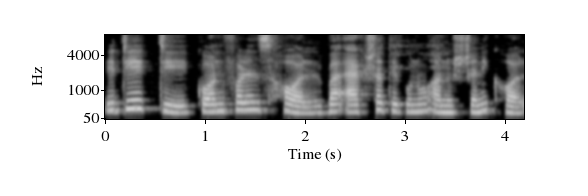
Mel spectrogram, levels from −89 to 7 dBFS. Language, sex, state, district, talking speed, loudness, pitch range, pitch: Bengali, female, West Bengal, North 24 Parganas, 140 wpm, -18 LUFS, 200-245 Hz, 215 Hz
